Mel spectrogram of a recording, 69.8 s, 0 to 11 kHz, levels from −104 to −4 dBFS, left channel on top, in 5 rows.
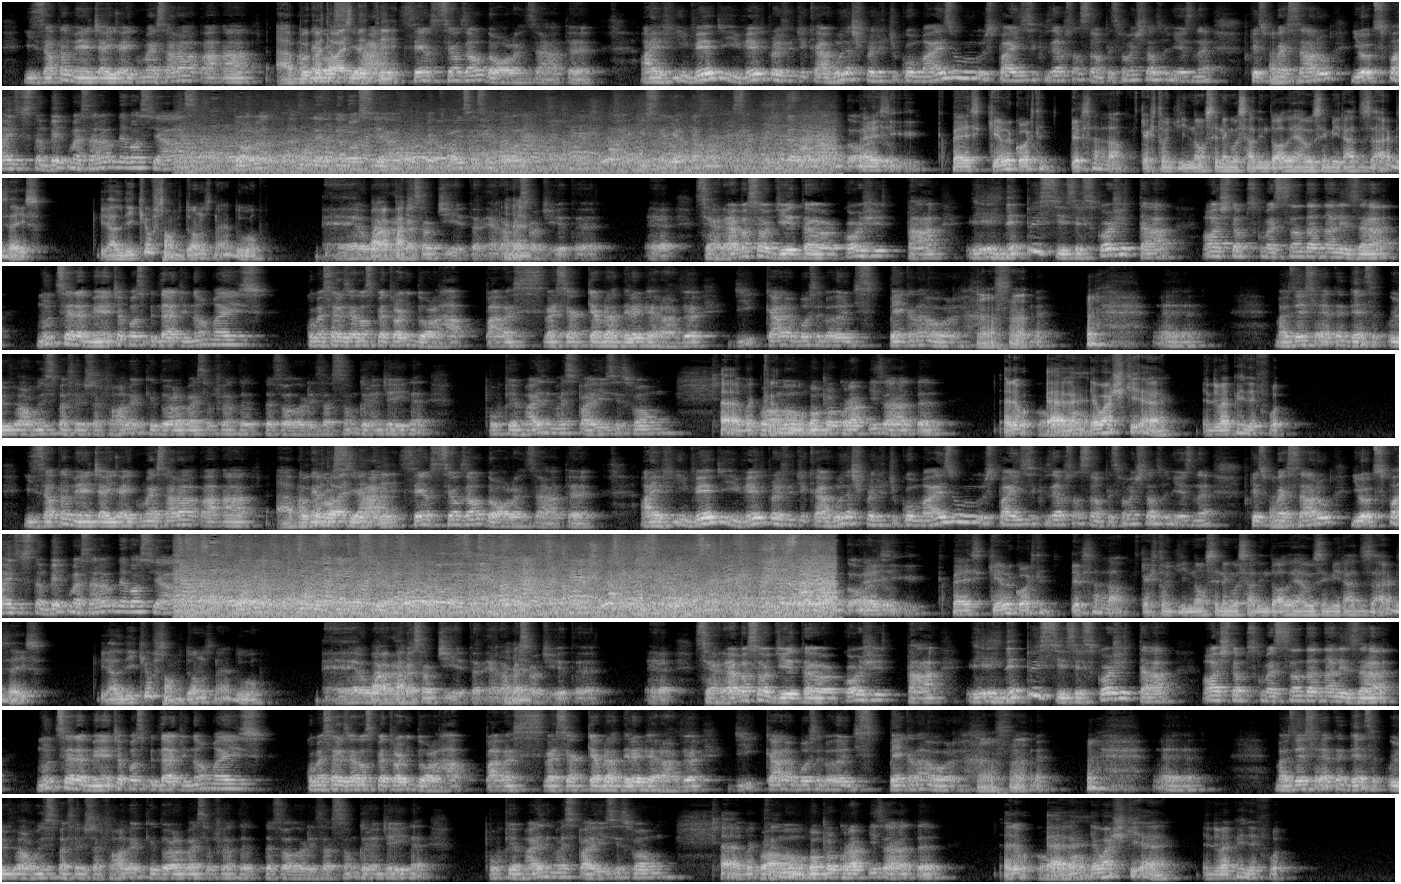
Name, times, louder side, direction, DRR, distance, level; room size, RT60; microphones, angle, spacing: voice 1, 0.2-2.5 2.9-5.9 6.4-15.9 16.2-19.3 20.0-22.9 31.1-33.9 34.4-39.7 40.0-41.9 42.3-44.5 45.0-52.3 52.9-53.9 54.6-60.1 60.8-63.1 63.4-65.3 66.2-66.7, right 1 dB, 5° right, 0.8 m, -33 dB
voice 2, 2.7-4.0 12.7-12.8 22.5-23.1 23.5-28.3 28.9-30.5 31.6-32.0 33.0-33.2 51.7-52.2 52.8-52.9 63.1-64.0 65.9-67.6 67.9-68.6, left 2 dB, 45° left, 0.9 m, -33 dB
sound 1, 15.7-22.3, right 7 dB, 65° right, 0.3 m, -31 dB
5.9 x 4.8 x 3.6 m
head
